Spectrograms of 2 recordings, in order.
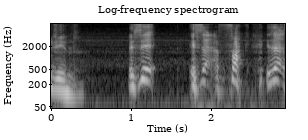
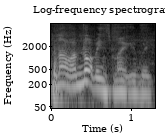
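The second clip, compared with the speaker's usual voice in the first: ordinary talk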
